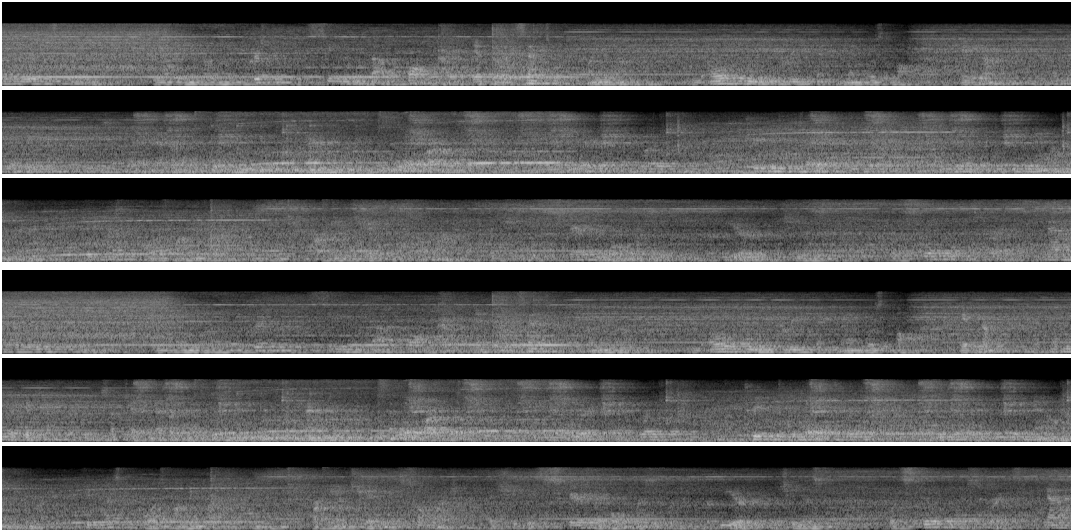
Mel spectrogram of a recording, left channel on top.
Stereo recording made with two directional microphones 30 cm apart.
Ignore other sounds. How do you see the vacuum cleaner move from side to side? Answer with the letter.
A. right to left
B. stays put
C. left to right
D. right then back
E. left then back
D.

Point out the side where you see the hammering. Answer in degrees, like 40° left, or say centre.
10° left.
